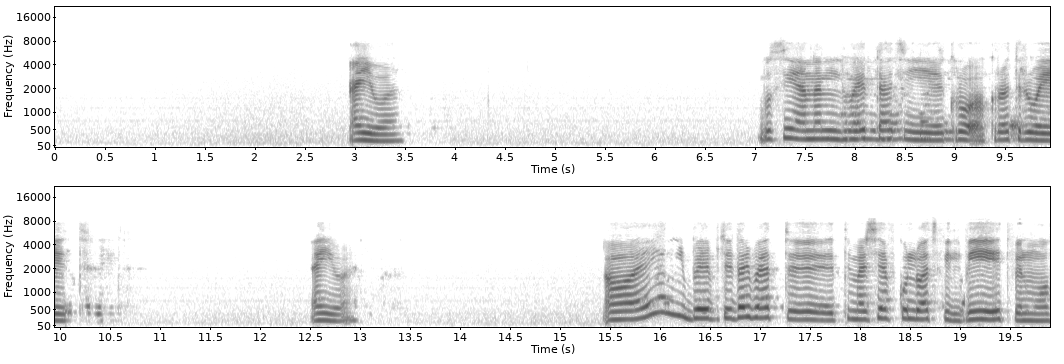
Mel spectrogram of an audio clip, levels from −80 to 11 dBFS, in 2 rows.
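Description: Echo leak at 7.87–10.71, 12.92–13.33, 16.06–16.11, 17.19–17.25 and 18.8–19.05 s: a copy of the speech returns about 380–410 ms late, likely from a far-end loudspeaker that the echo canceller didn't fully cancel. It is loudest in the first, longest stretch.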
